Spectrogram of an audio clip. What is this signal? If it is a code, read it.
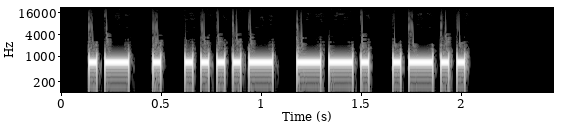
Morse code, heard as a keyed tone, about 30 wpm, 700 Hz. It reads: AE4GL
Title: USA Callsign DE Callsign - 5 Characters - 30wpm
